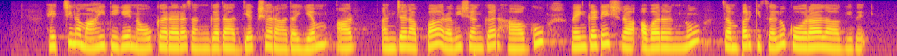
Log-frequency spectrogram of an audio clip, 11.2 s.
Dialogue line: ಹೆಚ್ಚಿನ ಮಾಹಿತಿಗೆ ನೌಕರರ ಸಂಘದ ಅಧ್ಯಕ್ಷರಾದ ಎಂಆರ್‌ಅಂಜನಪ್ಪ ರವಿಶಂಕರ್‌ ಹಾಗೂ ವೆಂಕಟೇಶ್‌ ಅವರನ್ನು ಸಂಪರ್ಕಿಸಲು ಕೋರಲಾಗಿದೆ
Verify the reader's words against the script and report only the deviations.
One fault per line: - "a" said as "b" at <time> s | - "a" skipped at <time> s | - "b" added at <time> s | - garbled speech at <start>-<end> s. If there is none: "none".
none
